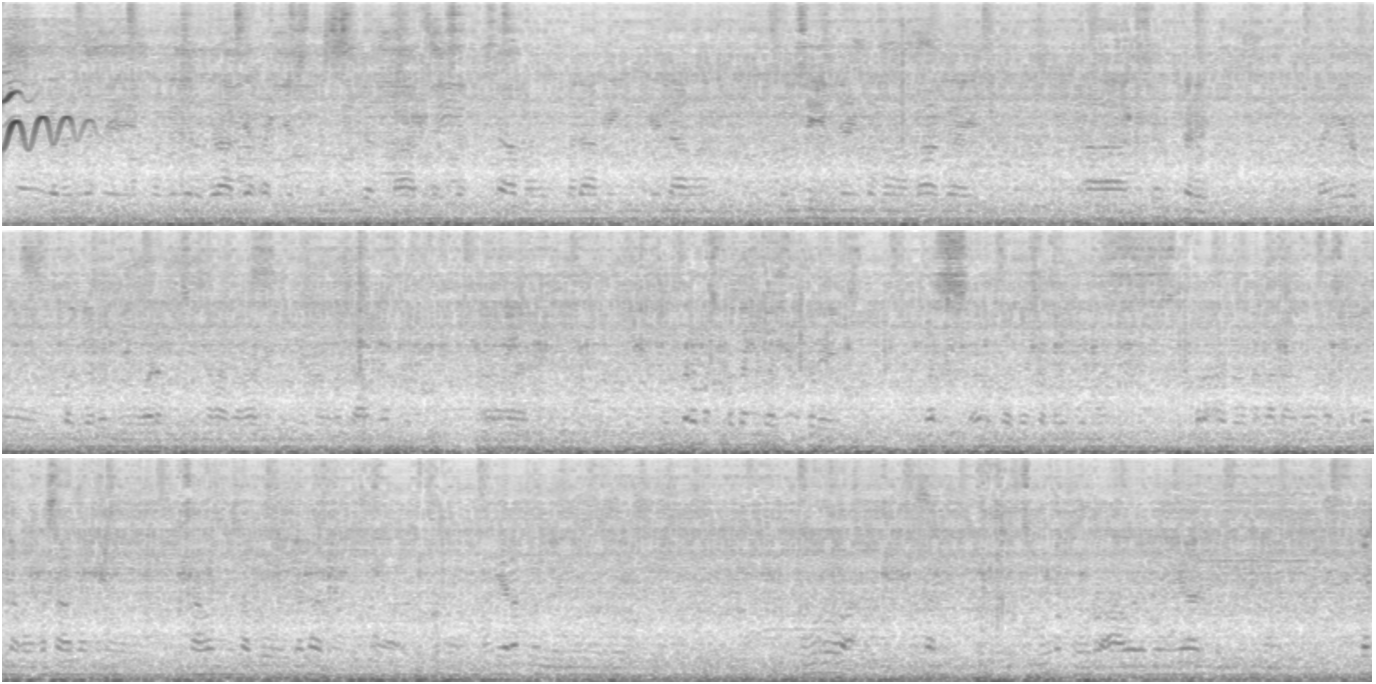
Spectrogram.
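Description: Steady low rumble of a car being driven, heard from inside the cabin, with men talking over it.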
